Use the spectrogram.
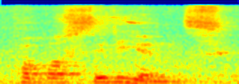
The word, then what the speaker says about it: proboscideans: So, proboscideans is carefully pronounced that way. So within that word, you can probably sound out the word proboscis.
